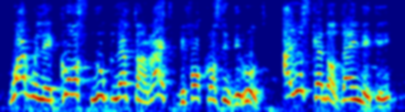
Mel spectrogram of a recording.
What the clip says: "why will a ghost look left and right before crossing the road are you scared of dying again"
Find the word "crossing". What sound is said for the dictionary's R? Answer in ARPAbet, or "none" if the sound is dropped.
R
